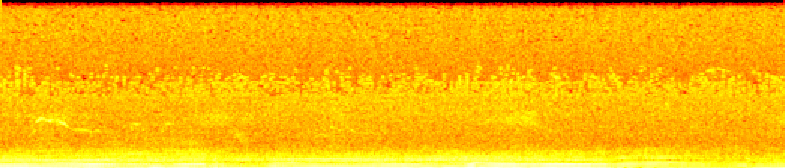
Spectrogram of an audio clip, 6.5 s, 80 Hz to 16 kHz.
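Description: McLaren Artura GT4 test car's twin-turbocharged 3.0-litre V6 accelerating hard, its pitch climbing and then dropping sharply at two upshifts, about two seconds in and again about five seconds in.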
